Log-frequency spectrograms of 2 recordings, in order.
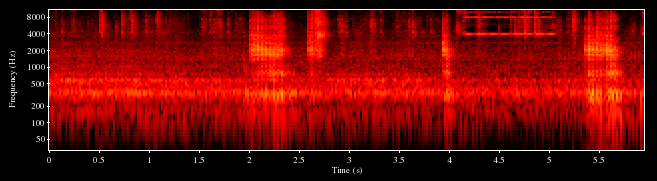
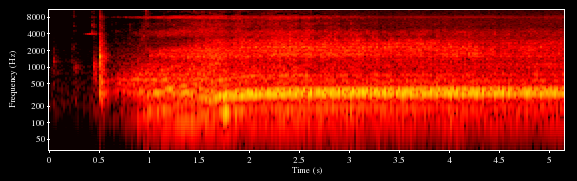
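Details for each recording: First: Motor converted from pulleys to inverter drive, retested after 3 years, slowed to about 100 RPM: thin high-pitched squeal over low hum comes from the inverter at very low speed. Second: Lathe drive with variable speed motor and inverter fitted 3 years ago, starting up: motor winds smoothly from rest into steady even hum toward about 1,460 rpm, no knocks or roughness; normal run-up.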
